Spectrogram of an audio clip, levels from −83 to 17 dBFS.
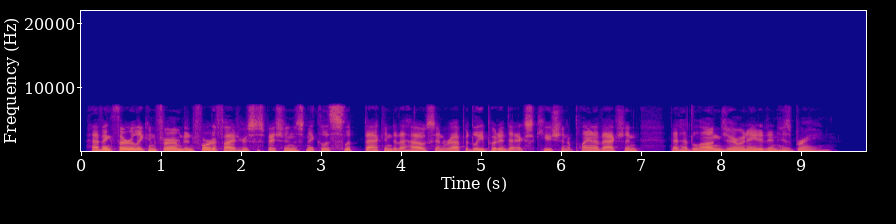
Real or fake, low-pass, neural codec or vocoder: real; 7.2 kHz; none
